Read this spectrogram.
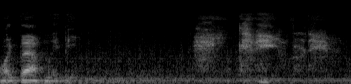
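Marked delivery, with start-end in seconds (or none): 1.9-3.3 very quiet, hissing whisper from afar. Trying the line again after asking how to say it, hissing. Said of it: "how do you say in a hissing way".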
